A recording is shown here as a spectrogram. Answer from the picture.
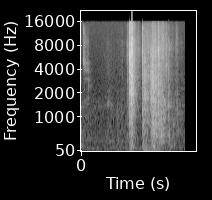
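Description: Deck of playing cards handled for a spread: one sharp snap about a second in, followed by a short rustle of the cards.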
